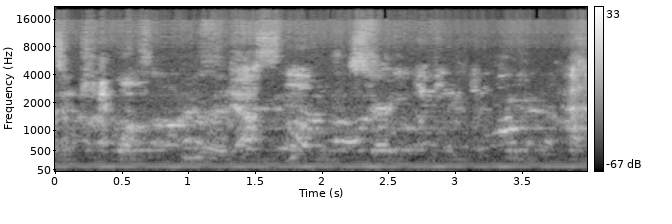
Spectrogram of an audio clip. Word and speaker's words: quinoa: It's some quinoa.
